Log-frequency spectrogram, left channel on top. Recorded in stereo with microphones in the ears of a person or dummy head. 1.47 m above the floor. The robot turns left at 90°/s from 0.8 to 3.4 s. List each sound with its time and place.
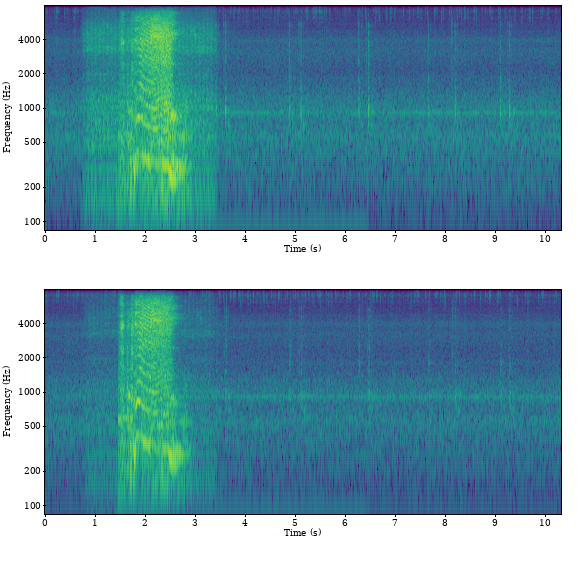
1.5 s a scream: 120° right, 0.7 m; by 3.0 s 100° left, 0.7 m
3.4 s an alarm clock: 50° left (ahead or behind), 9 m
